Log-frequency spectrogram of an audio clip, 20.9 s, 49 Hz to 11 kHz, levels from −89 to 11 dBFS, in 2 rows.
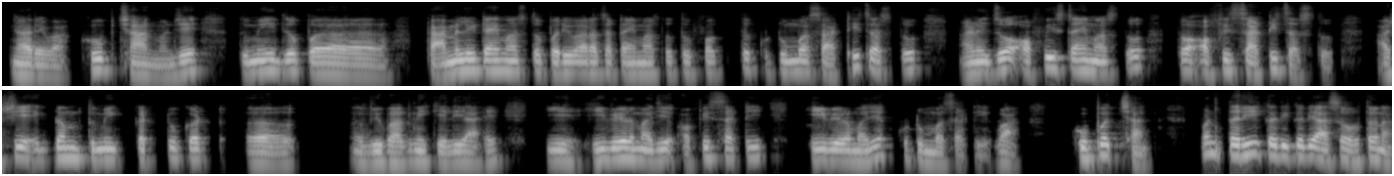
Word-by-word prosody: अरे 100 -1 +4
वाह! 90 - -3
खूप 140 0 0
छान. 105 -3 +1
म्हणजे 105 +8 0 0.3
तुम्ही 125 +4 +2
जो 130 +1 +4
प - - +3
अ 100 -4 +4 0.3
फॅमिली 130 +3 +5
टाईम 130 -1 +4
असतो, 125 0 -1
परिवाराचा 115 0 +2
टाईम 110 0 -1
असतो, 110 +1 -7
तो 115 - -4
फक्त 115 +4 -6
कुटुंबासाठीच 120 - -2
असतो. 140 +1 -1 0.3
आणि 115 +3 +1
जो 145 +1 +7
ऑफिस 155 -1 +2
टाईम 135 -2 +3
असतो 115 +7 -3 0.3
तो 130 - +4
ऑफिससाठीच 130 +1 0
असतो. 85 - -9 0.4
अशी 105 +7 0
एकदम 135 +2 0
तुम्ही 125 +1 +1 0.2
कट-टू-कट 125 +1 -2 0.2
अ, 100 -1 +2 0.6
विभागणी 110 +1 +1
केली 105 +1 0
आहे, 110 +1 -3
की 115 0 -7 0.2
ही 120 +2 0
वेळ 130 +1 +6
माझी 120 0 +1
ऑफिससाठी, 135 0 -4 0.4
ही 120 +1 +2
वेळ 120 -1 +4
माझ्या 110 +7 0
कुटुंबासाठी. 100 -4 -7
वाह! - - -2 0.4
खूपच 160 +5 +2
छान. - - -3 0.4
पण 185 - -1
तरीही, 165 +3 +7
कधी-कधी 150 -2 +4
असं 115 - +3
होतं 110 +4 0
ना, 100 - -3
120 Hz, 155 wpm, -24 LUFS, 110-135 Hz, 0.6 s, जो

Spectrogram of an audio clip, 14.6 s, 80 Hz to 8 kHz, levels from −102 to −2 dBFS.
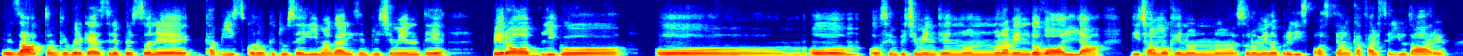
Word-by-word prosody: Esatto, 200 0 +4
anche 190 0 -2
perché 190 0 +2
se 190 +1 -6
le 190 - +2
persone 190 -1 +2
capiscono 190 -1 -3
che 185 - -9
tu 195 - -4
sei 185 -1 -1
lì 185 0 -1
magari 180 0 -1
semplicemente 185 -1 -2 0.4
per 195 -1 +6
obbligo 180 -1 +2 0.2
o 170 -3 +1
mhmm, 170 0 -14
o 185 -2 +4
mhmm, 175 +2 -9
o 190 - -3
semplicemente 190 0 -4
non 180 0 -4
non 185 +1 -1
avendo 190 +2 +2
voglia, 180 -1 +2 0.2
diciamo 190 -1 -2
che 190 0 -2
non 180 0 -3
sono 190 -1 -3
meno 185 0 -1
predisposte 180 -1 -5
anche 175 0 -4
a - - -13
farsi 175 -1 -4
aiutare. 170 0 -2
185 Hz, 145 wpm, -22 LUFS, 180-190 Hz, 0.4 s, per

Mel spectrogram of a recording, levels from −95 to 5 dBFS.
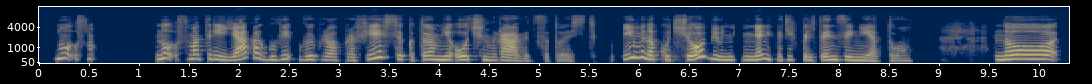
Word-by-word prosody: Ну, 325 +3 0
см 300 - -12 0.6
ну, 325 +4 +1
смотри, 285 -2 -3
я 220 - +5
как 340 -8 -1
бы 225 +1 -5
ви 270 +4 -4
выбрала 220 -2 -4
профессию, 260 - -1
которая 240 +2 -2
мне 230 0 +2
очень 235 -1 0
нравится. 175 -6 -1
То - - -16
есть - - -18 0.2
именно 350 -2 +2
к 245 - -17
учёбе 260 - +3
у - - -3
ме 210 +1 -3
у 220 - -12
меня 230 +4 +3
никаких 230 -5 -5
претензий 215 +1 -1
нету. 165 -3 -6 0.8
Но 275 +2 +4
235 Hz, 155 wpm, -22 LUFS, 210-280 Hz, 0.8 s, я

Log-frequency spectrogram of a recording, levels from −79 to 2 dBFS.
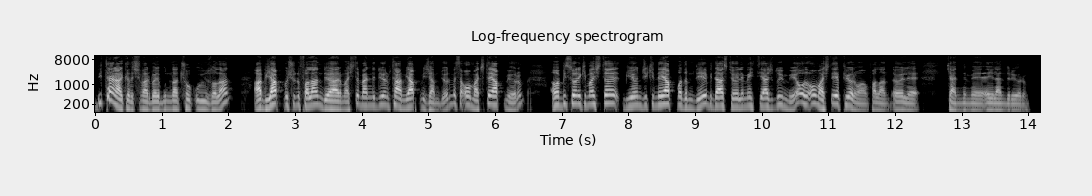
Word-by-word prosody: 1 230 +7 -11
tane - - +5
arkadaşım 140 -3 0
var 125 -2 0
böyle 130 -1 -2
bundan 130 +1 -4
çok 150 +2 -8
uyuz 130 -4 -7
olan. 125 - -1 0.3
"Abi 145 - +5
yapma 200 0 +7
şunu!" 185 +1 -10
falan 185 0 +3
diyor 145 -1 +4
her 135 -1 +6
maçta. 125 - -6
Ben 180 0 -1
de 180 - -9
diyorum, 190 -1 -4
"Tamam, 175 -5 +4
yapmayacağım." 150 -9 +1
diyorum. 155 - -9
Mesela 215 -4 -5
o 190 - +1
maçta 140 +6 -2
yapmıyorum 150 -12 +1 0.4
ama 185 +2 +1
bir - - -7
sonraki 205 0 -1
maçta 210 +2 0
bir 170 +4 -2
öncekinde 185 +1 -6
yapmadım 185 -7 +4
diye 195 +6 0
bir 185 - -14
daha 175 0 +7
söyleme 165 0 -6
ihtiyacı 170 -2 -2
duymuyor. 180 - -5
O - - +2
o 220 0 0
maçta 215 - 0
yapıyorum 185 - 0
ama 100 -1 -9
falan 110 -2 -7
öyle 120 -4 -4 0.4
kendimi 110 0 -6
eğlendiriyorum. 105 -2 -7
165 Hz, 205 wpm, -23 LUFS, 125-190 Hz, 0.4 s, yapma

